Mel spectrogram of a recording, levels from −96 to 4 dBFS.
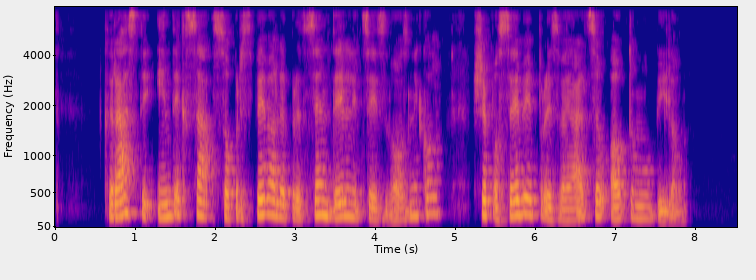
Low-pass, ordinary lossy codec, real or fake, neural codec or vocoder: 7.2 kHz; none; real; none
